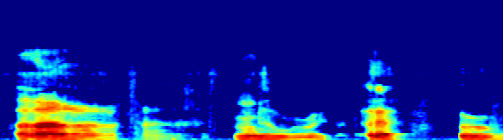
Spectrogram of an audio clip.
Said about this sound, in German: Ja, Baby hat hörbar gute Laune und die würden wir bei allen Beteiligten auch gerne erhalten.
